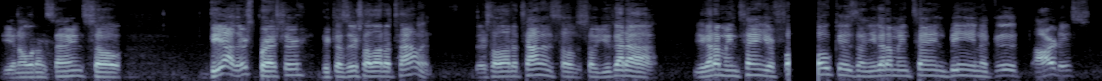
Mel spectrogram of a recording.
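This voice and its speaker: A man's voice: a little high, moderate pace, dry recording, poor audio. Chill young guy from puerto rico, talks loose and repeats himself, dry close sound. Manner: relaxed, rambling, repeats words, says "you know what I'm saying". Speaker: musician guest. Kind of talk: casual interview chat.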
